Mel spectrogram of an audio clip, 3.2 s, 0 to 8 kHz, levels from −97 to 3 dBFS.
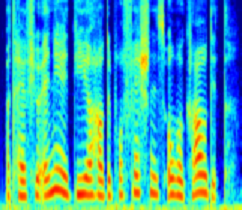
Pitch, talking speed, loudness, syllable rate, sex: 230 Hz, 205 wpm, -15 LUFS, 6.2 syllables/s, female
